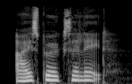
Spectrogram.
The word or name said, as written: icebergsalat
